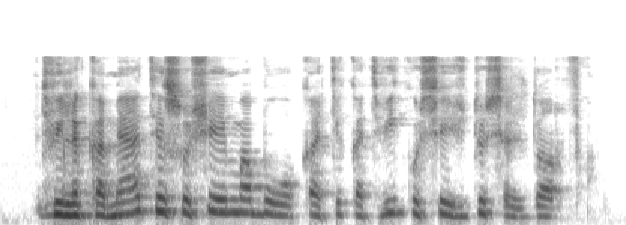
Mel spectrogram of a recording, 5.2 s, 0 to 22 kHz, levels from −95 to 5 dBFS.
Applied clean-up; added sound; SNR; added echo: none; none; none; none.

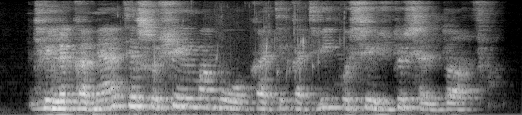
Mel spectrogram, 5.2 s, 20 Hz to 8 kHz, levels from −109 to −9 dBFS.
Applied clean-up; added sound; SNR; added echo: neural separator model SepFormer DNS4.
